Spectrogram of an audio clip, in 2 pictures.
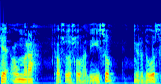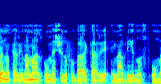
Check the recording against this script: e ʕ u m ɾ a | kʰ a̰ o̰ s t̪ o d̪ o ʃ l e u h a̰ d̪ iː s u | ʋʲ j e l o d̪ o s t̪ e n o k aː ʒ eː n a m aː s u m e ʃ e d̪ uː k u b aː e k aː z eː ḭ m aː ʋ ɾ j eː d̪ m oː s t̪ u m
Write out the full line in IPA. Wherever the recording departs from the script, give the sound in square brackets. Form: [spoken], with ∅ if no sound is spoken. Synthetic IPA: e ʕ u m ɾ a | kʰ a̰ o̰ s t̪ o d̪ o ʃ l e u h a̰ d̪ iː s u | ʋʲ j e [ɾ] o d̪ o s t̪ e n o k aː ʒ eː n a m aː [z] u m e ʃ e d̪ [u] k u b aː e k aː [ʒ] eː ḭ m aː ʋ ɾ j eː d̪ [n] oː s t̪ u m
